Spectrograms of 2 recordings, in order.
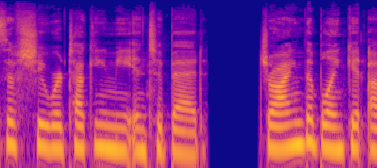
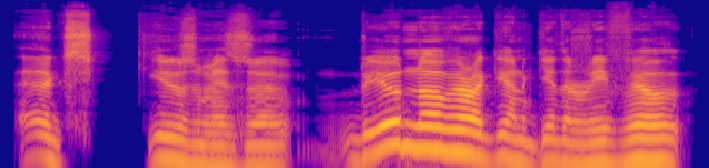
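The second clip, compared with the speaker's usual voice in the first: put-on very low, drunk-sounding voice; 7 semitones lower than usual. Narrator voices an intruder interrupting men attacking the narrator, drunken voice. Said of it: "a drunken voice said".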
